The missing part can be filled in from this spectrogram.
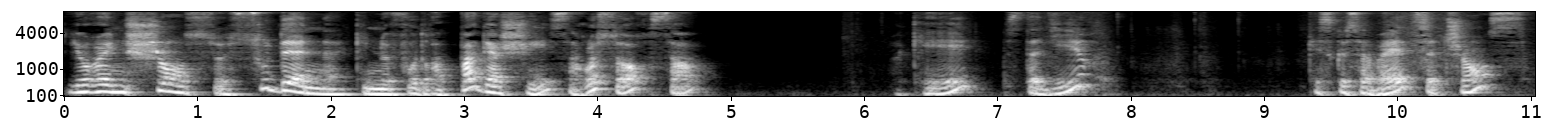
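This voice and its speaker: Woman in her 60s, Lorraine accent, rambling oracle card reading, slightly low voice. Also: sing-song, slow pace, long pauses. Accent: Lorraine French. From Lorraine, France. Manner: chatty, rambling, many asides and fillers. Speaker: card reader, psychic.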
